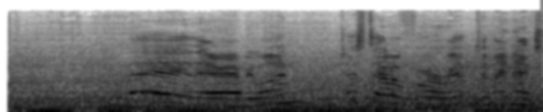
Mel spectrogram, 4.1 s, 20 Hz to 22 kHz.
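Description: A man talking over the steady low rumble of a Case 580 backhoe loader's diesel engine as it drives along the road, heard from inside the cab.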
